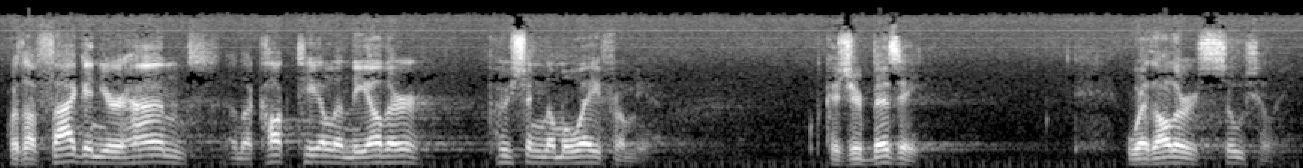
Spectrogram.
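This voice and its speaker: A middle-aged man with a Northern Irish accent preaching a sermon earnestly, with rhetorical repetition and dramatic pauses. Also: medium pitch, darkish tone. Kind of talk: sermon to a congregation. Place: large hall or church, speaking to a live audience. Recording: long reverb of a large hall.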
